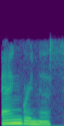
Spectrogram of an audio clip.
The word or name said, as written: angriness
